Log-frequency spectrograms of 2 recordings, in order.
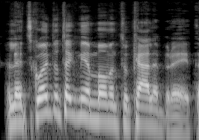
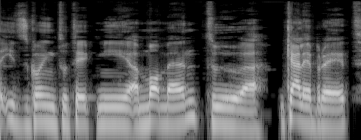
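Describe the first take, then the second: First: Put-on French accent slipping into Italian; a wobbly French-turned-Italian accent; botched French accent. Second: Put-on hesitant French accent, feeling for the sounds; tentative mock-French accent; terrible French accent. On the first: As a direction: try French but land on Italian. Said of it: "that's not French, that's Italian". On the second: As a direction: calibrate a bad French accent. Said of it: "my terrible French accent".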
